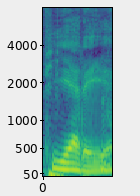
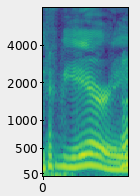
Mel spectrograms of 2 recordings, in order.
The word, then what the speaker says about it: Fieri: They were like, it's spelled Fieri, but you pronounce it Fieri. And if you say Fieri, especially to his face, he will be upset. So it's Guy Fieri, but yes.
